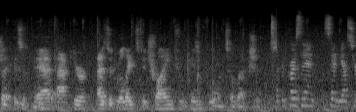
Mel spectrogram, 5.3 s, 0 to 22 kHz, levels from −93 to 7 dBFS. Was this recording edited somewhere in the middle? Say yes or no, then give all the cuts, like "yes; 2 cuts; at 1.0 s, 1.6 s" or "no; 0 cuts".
yes; 2 cuts; at 1.3 s, 4.2 s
